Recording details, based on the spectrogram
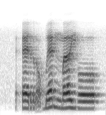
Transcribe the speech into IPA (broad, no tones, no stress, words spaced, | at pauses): ʔɛrɔ̰bɛ ŋ͡mɜjo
